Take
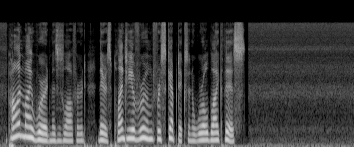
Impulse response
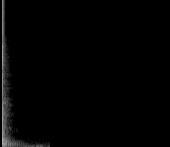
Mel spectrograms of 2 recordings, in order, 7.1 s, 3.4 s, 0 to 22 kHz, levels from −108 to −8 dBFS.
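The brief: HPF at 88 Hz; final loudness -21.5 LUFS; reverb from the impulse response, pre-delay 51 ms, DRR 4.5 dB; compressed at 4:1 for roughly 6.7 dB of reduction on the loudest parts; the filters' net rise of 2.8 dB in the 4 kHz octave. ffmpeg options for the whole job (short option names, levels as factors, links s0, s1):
-filter_complex "[0:a]highpass=88,equalizer=f=4000:t=o:g=4,acompressor=threshold=0.0251:ratio=4,asplit=2[s0][s1];[1:a]atrim=start_sample=2205,adelay=51[s2];[s1][s2]afir=irnorm=-1:irlink=0,volume=0.794[s3];[s0][s3]amix=inputs=2:normalize=0,volume=3.16"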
